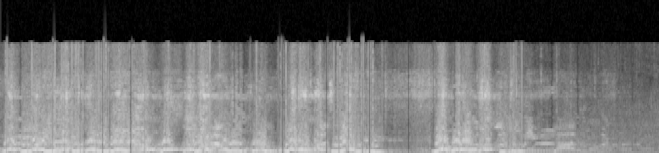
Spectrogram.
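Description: A man speaks loudly through a megaphone outdoors.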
